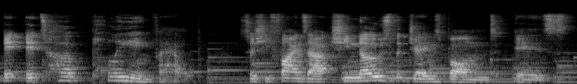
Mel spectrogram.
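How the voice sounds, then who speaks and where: A man's voice: medium pitch, animated, takes it slowly, echoey room, music in the background. A man co-hosting a casual film podcast, talking wryly and quoting lines from the movie. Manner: wry, conversational, quotes film lines. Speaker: podcast co-host.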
